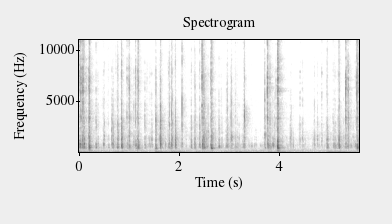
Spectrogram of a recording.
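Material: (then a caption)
Plastic. Bare fingertips of both hands type quickly on a full-size pastel plastic retro keyboard with round plastic typewriter-style keycaps, resting on white fabric. A dense, continuous stream of short, crisp clacks follows, each press dying away almost instantly, with a few slightly louder strikes standing out along the way.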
